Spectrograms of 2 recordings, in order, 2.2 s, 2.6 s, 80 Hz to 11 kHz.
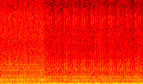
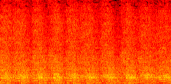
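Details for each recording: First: Subaru with freshly rebuilt engine on EJ207 block, first start: deep, steady low burble at an even idle with no knocks, ticks or hunting; oil pressure and coolant temp registering; normal idle, running great. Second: Subaru Impreza with freshly rebuilt engine on EJ207 block, cranking to build oil pressure after extra charging and a jumper: labored, dragging crank with slow uneven compression beats that sag and fade out; battery dying.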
